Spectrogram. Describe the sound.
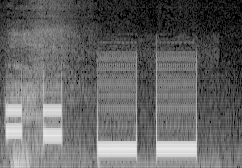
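A telephone number is dialed: two quick keypad tones, then two longer, lower steady beeps, clear and loud with no voices.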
